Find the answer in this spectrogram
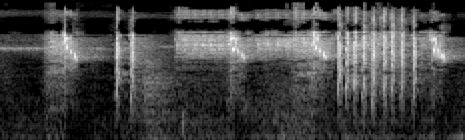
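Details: Competition-bred Eurasian tree sparrow in a tutoring recording set against another species: high, sharp chirps, several dropping steeply in pitch, then a quick rattling run of clipped notes near the end.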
